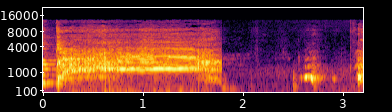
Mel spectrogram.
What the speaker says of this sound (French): t'entends ma mère crier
